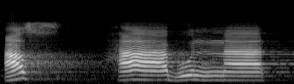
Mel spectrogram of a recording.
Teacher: as termasuk huruf tafkhim, dibaca tafkhim tebal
